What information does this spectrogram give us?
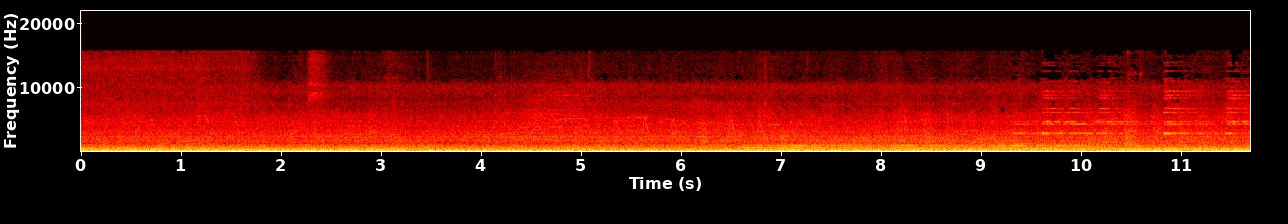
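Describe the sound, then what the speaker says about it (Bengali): A train passes along a nearby railway line in a rural Bengali village, a loud continuous rumble and clatter of wagons rolling by up close, with faint metallic squeals toward the end and no talk. "এখান থেকে রেল রাস্তা কাছে, ট্রেন যাচ্ছে।"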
